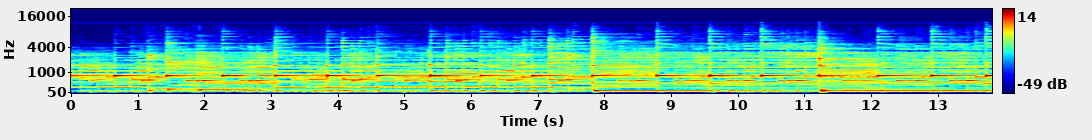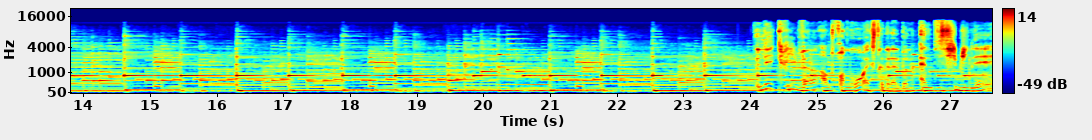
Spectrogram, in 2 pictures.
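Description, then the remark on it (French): A music track from a pianist's first album plays steadily at full volume, rich sustained chords and a melodic line over a low bass, with a bright, noisy crash of sound in the final few seconds. “Avec ce dernier extrait que nous écoutons avant de nous séparer”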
